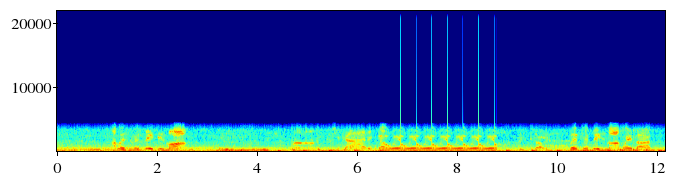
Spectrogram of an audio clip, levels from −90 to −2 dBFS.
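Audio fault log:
6.87–8.80 s, broken-record loop: a single 0.31 s fragment plays six times back to back, each copy identical, and the material that belonged in those two seconds never arrives. The likely cause is a stalled player, encoder or stream that kept resending its last held fragment. Unlike an echo or reverb tail, the repeats do not decay or overlap; unlike a stutter, the loop is long and perfectly regular.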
